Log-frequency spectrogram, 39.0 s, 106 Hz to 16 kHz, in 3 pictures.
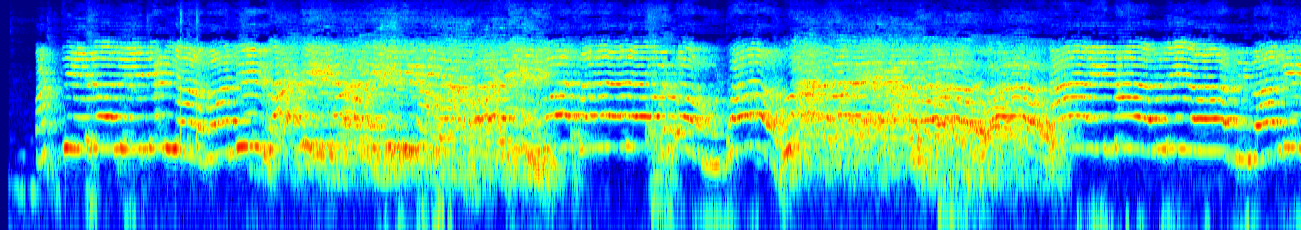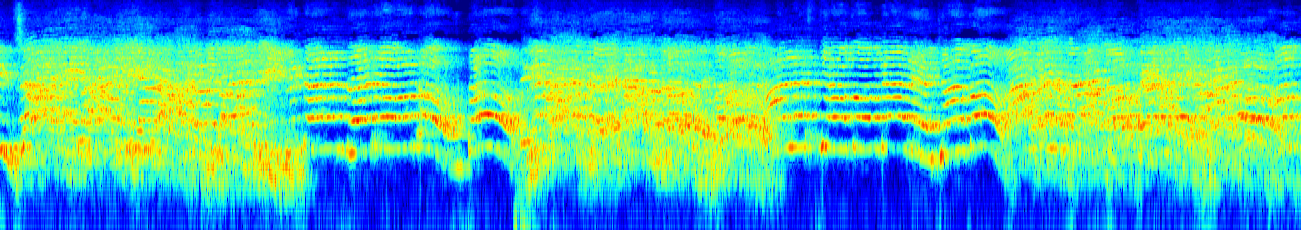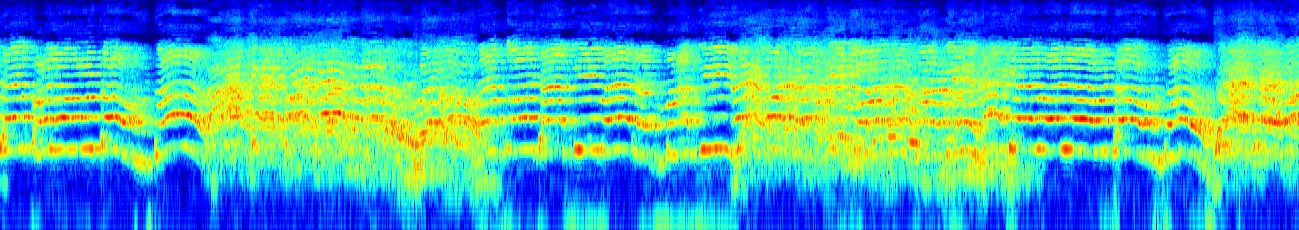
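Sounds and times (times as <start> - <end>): children chanting a rhyme: 0.4 - 39.0
children singing: 1.9 - 11.0, 12.8 - 16.2, 18.1 - 20.8, 23.0 - 26.1, 28.1 - 39.0.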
